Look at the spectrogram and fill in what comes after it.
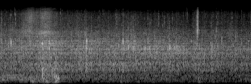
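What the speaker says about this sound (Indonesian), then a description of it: "Berikan tepuk tangan kita untuk Tuhan kita." Congregation applause for God during a church service, a steady wash of clapping held at a moderate level through the whole stretch without speech.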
